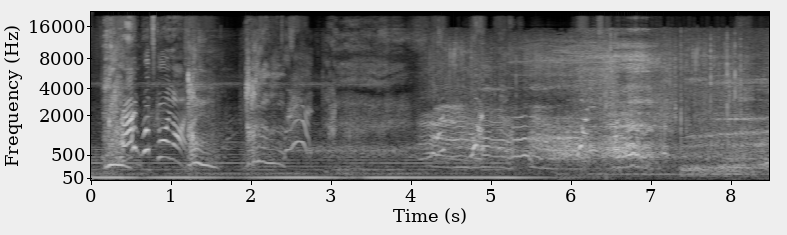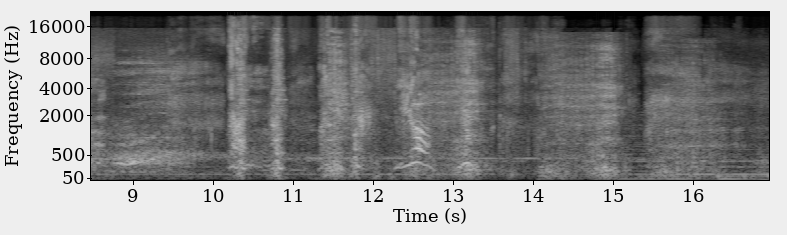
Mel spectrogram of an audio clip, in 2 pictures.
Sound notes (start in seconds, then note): 0.1 shrieks; 6.9 Brad growling; 10.2 Brad grunting; 14.1 Brad growling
